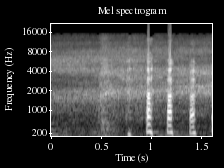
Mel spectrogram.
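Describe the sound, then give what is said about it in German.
A coffee machine hisses with a steady, bright rush of steam, broken near the end by a few rhythmic sputtering pulses that rise above the hiss. “Das war die Kaffeemaschine.”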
